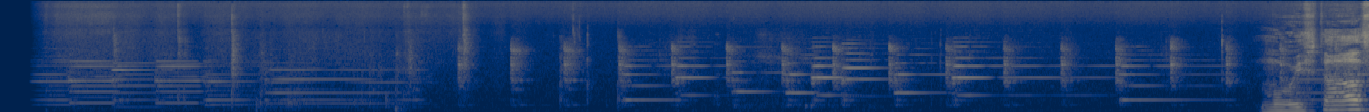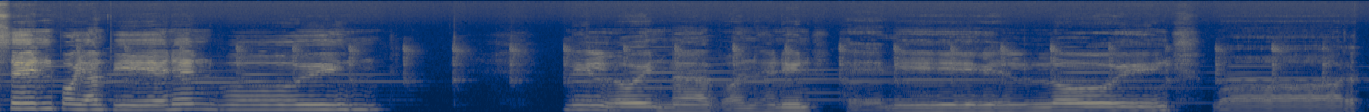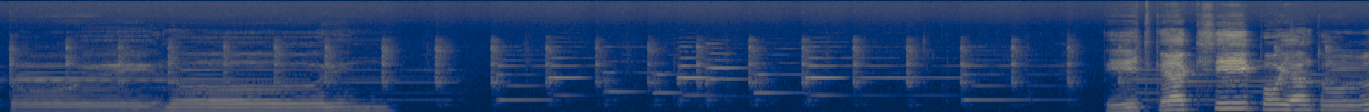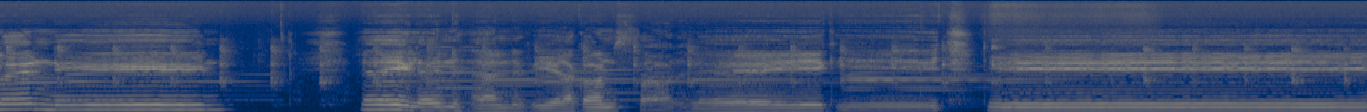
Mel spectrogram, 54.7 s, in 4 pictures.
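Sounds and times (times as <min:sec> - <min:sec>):
bass voice singing: 0:12.6 - 0:17.6, 0:19.4 - 0:31.4, 0:38.4 - 0:43.4, 0:44.7 - 0:54.7.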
